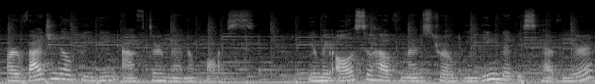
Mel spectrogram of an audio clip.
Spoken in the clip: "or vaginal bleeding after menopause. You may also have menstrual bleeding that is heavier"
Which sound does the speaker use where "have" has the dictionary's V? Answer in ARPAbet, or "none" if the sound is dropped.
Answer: V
